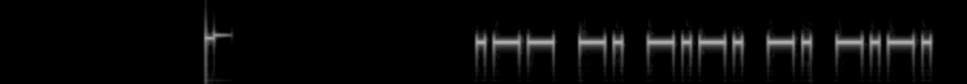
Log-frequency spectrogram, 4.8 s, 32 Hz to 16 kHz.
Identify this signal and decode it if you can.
Morse code, heard as a keyed tone, about 29 wpm, 700 Hz. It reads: WNCNC
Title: Code Groups - 5 Letters - 28wpm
